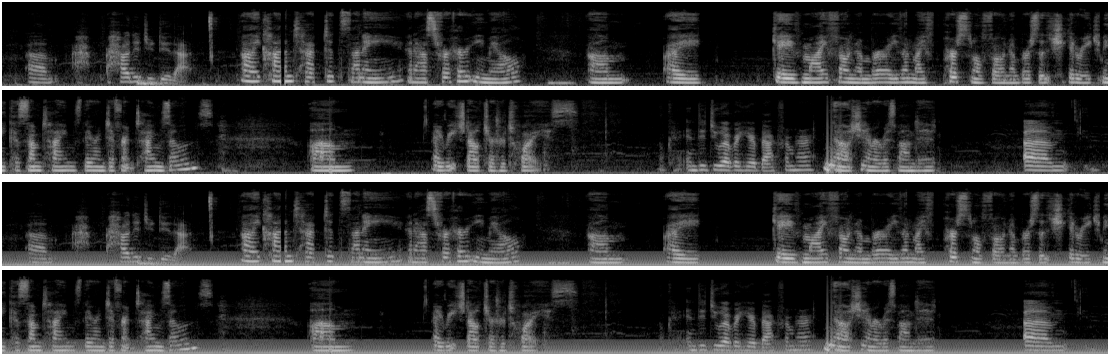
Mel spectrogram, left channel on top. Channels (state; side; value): noise; right; hum, 3 dB below the sound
